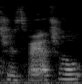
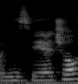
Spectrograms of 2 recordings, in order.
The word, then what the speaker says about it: resveratrol: It is about resveratrol or resveratrol, you can pronounce it however you wish to, but this is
